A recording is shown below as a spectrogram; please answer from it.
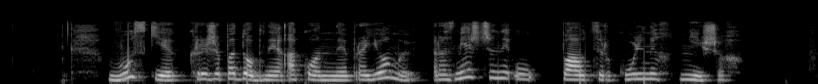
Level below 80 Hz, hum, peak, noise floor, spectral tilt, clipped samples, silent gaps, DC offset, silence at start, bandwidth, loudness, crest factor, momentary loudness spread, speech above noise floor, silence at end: -64 dBFS; none; -8 dBFS; -72 dBFS; -5 dB/octave; under 0.1%; none; under 0.1%; 0.75 s; 8.2 kHz; -25 LUFS; 18 dB; 10 LU; 48 dB; 0.8 s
